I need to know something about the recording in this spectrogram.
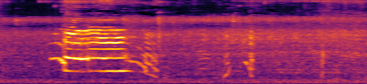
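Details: Playful goats; one loud bleat of about a second, rising sharply then holding a flat, harmonic tone before sliding down, followed by soft clicks and knocks over a steady hum.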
